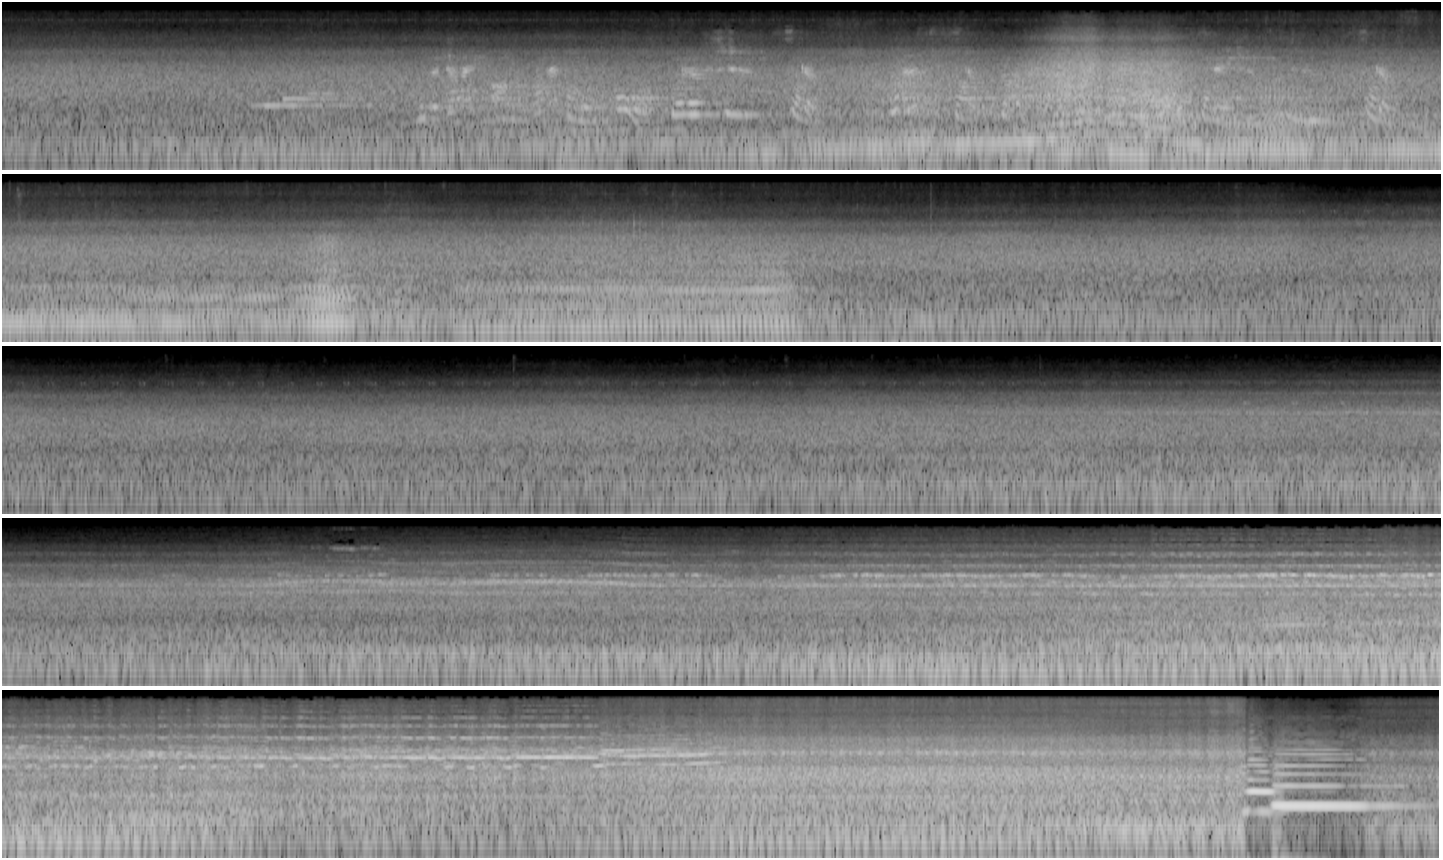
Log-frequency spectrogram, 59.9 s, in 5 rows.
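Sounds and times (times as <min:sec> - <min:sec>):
diesel train engine drone: 0:00.0 - 0:59.9
train rumbling hiss: 0:00.0 - 0:59.9
wheel and brake squeal: 0:34.9 - 0:56.6.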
